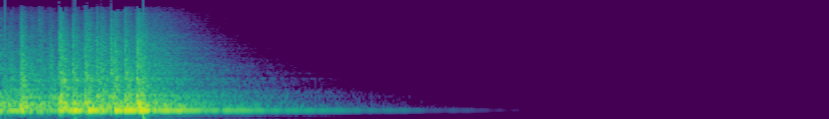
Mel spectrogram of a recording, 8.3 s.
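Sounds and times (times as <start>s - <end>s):
drum jam: 0.0s - 2.8s.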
